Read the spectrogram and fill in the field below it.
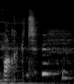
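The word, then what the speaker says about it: Vogt-Roberts: It's currently in development with Jordan, I'm going to mispronounce this, Jordan Roberts, Jordan Vo Roberts on board to direct. It's V-O-G-T, Vocht, V-O-G-T hyphen Roberts.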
